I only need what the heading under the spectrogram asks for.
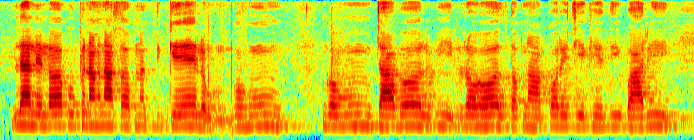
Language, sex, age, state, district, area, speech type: Maithili, female, 30-45, Bihar, Darbhanga, rural, spontaneous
